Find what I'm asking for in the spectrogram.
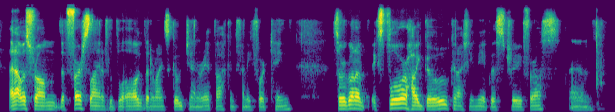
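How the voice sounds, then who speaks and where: The tone is dark and mellow. Delivery runs at a fairly quick pace with fairly even intonation. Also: man, fairly low pitch for a man. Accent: Northern Irish. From Northern Ireland, Belfast. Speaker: software engineer. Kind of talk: conference talk. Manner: fast.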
